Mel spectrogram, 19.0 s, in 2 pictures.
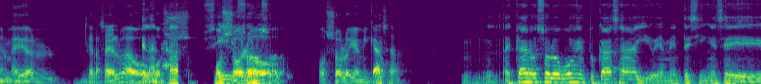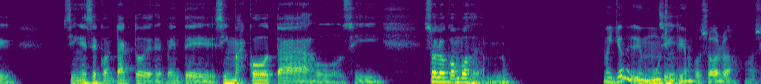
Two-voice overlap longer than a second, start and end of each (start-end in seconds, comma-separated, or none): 1.6-3.6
